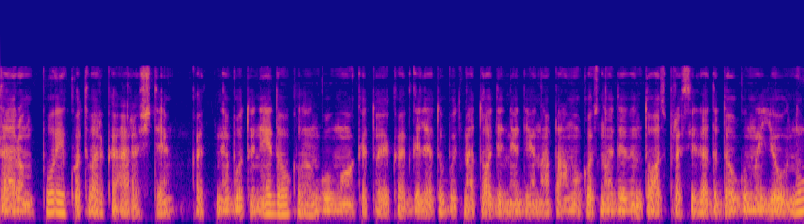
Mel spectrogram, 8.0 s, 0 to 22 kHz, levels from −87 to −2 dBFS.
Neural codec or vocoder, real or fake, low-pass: vocoder, 22.05 kHz, 80 mel bands, HiFi-GAN; fake; 7.2 kHz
